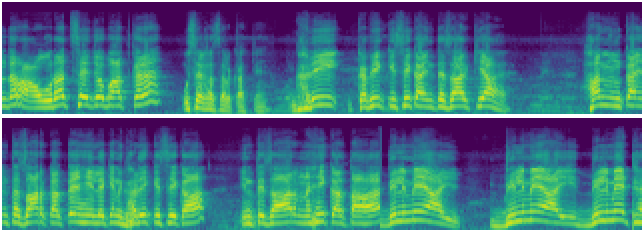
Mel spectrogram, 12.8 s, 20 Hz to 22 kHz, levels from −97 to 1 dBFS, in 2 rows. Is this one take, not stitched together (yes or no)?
no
